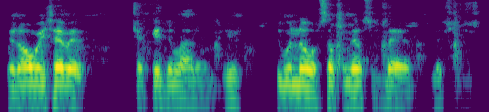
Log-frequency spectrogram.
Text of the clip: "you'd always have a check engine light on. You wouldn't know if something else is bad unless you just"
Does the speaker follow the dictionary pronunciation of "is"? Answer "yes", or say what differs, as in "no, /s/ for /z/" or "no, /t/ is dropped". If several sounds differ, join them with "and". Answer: yes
